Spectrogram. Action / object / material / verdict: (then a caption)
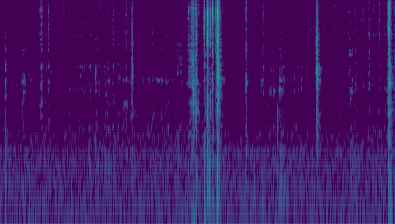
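scrape / glitter-coated soap bar / soap / none. A steel utility-knife blade shaves and peels the green glitter coating off a hand-sized solid bar of white soap held in a hand with red nails, scraping the soap beneath. Quiet, bright, crisp scrapes and ticks come in short separate bursts, with a denser crunchy cluster in the middle, over near silence.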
